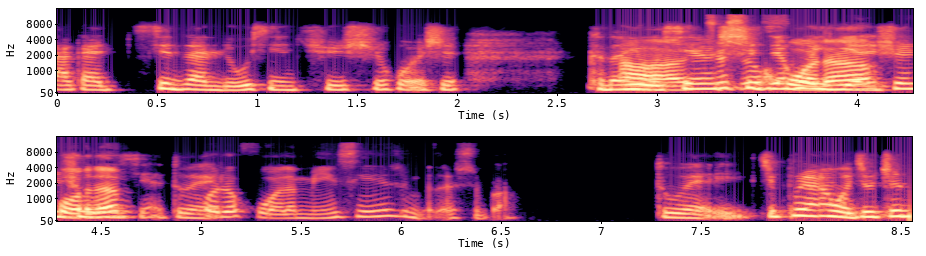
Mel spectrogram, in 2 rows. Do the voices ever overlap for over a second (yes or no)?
yes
